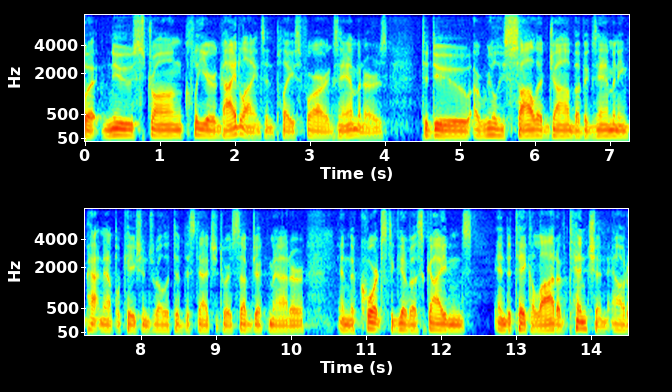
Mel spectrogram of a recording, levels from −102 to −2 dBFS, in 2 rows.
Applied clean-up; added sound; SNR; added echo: neural mask model Resemble Enhance denoiser.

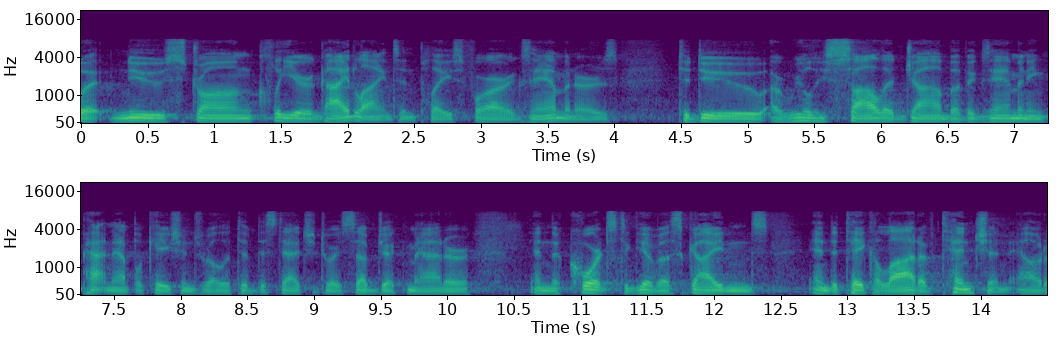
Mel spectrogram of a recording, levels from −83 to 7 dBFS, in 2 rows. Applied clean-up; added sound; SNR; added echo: none; none; none; none.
